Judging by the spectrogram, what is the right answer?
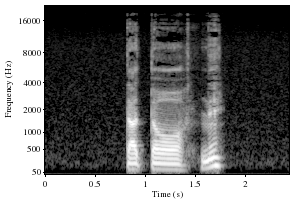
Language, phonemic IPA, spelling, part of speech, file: Navajo, /tɑ̀tòhnɪ́/, dadohní, verb, Nv-dadohní.ogg
- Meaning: second-person plural imperfective of ní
